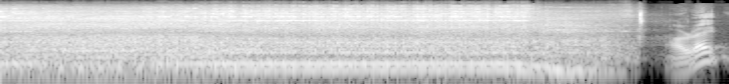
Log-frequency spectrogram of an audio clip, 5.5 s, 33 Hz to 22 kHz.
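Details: Race engine held at about 4,000 rpm without the muffler, Mac dB-meter reading 105 dB versus a 98 dB track limit: loud, raspy steady bark before dropping off; unmuffled exhaust too loud for the track limit.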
